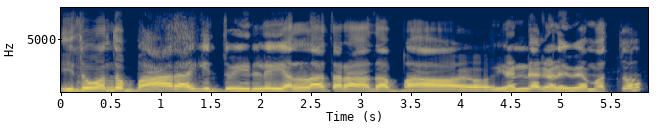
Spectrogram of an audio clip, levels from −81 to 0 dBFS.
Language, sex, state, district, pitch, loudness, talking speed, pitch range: Kannada, male, Karnataka, Koppal, 165 Hz, -12 LUFS, 100 wpm, 140-190 Hz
